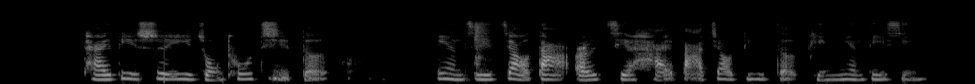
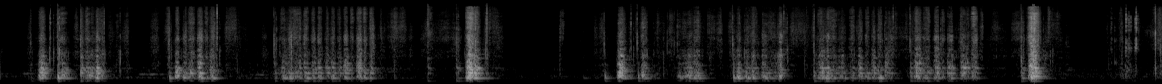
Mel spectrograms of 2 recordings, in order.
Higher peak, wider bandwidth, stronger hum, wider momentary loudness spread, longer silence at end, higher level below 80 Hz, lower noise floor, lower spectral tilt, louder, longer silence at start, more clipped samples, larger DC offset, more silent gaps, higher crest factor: second, -14 dBFS vs -6 dBFS; second, 8 kHz vs 18 kHz; neither; second, 11 LU vs 22 LU; first, 0.5 s vs 0 s; first, -80 dBFS vs under -90 dBFS; first, under -90 dBFS vs -67 dBFS; first, -2 dB/octave vs -0.5 dB/octave; second, -37 LUFS vs -34 LUFS; first, 0.85 s vs 0.25 s; neither; neither; neither; second, 24 dB vs 30 dB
